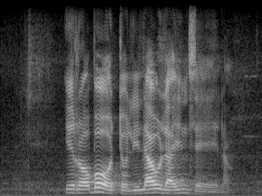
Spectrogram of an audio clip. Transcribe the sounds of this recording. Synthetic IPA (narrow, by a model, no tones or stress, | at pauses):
irɔɓɔd̥ʱɔlilawulaind͡ɮʱɛːla̰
